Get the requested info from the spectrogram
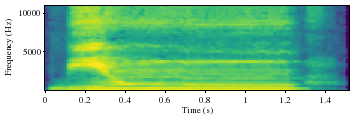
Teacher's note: For kasra give E sound attached with wow. This is idgham with gunna, so keep the sound in your nose for a longer time.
